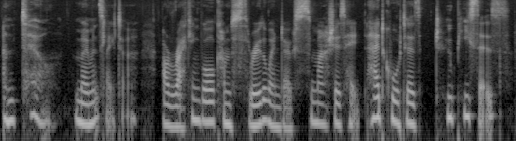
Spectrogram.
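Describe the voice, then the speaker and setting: Brief: woman podcast host, chatty storyteller, low and gravelly, mellow tone. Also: slow pace. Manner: chatty, animated retelling with quoted voices. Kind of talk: casual chat.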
